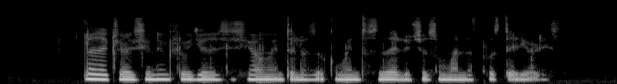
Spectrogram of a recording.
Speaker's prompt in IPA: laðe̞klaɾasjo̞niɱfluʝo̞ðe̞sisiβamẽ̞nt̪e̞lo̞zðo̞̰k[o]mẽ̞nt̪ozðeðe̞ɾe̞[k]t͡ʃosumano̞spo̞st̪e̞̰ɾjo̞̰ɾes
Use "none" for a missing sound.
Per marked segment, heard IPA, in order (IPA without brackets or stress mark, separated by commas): u, none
